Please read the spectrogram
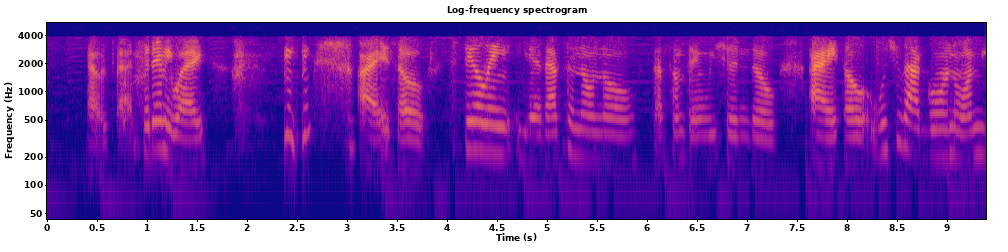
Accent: New Jersey, United States; Shout out to my people in Jersey, in case y'all know I am from Jersey.

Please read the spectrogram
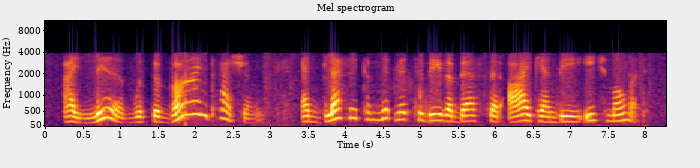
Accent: the South, United States; born there; I was born in the South, and I was in the South when there was Jim Crow.

